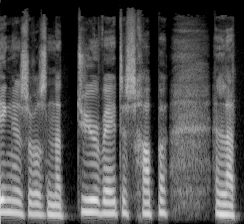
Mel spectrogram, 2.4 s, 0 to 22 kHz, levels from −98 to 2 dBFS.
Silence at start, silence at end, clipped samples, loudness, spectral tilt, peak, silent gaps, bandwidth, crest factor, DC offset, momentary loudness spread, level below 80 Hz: 0 s; 0.1 s; under 0.1%; -20 LUFS; -5 dB/octave; -4 dBFS; none; 18 kHz; 16 dB; under 0.1%; 9 LU; -74 dBFS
